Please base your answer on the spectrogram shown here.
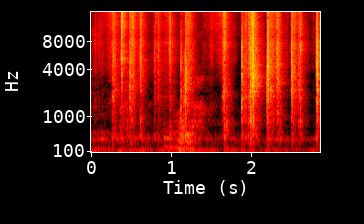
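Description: Tarot cards are shuffled up close in a series of quick riffling, papery bursts, with a quiet voice briefly audible between them.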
